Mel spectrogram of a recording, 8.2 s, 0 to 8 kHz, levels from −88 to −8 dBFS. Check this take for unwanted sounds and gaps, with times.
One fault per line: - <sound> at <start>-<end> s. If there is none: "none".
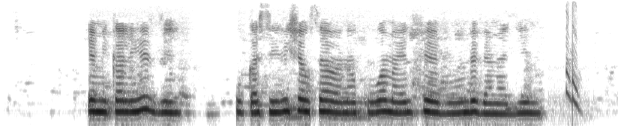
- chirp at 7.5-7.8 s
